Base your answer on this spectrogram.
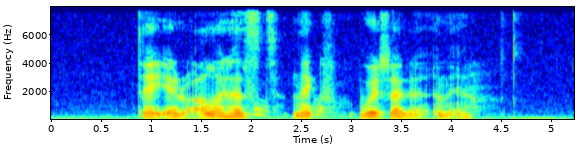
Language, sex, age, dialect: Faroese, female, 15-35, Suðurstreymoy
